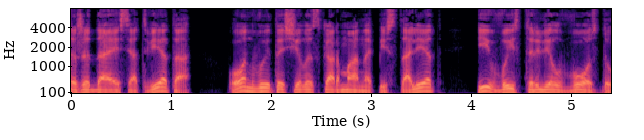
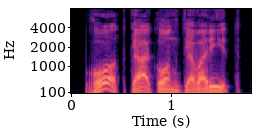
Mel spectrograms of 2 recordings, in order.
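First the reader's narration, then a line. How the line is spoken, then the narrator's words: Booming. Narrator (Russian): прогремел Фальконер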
